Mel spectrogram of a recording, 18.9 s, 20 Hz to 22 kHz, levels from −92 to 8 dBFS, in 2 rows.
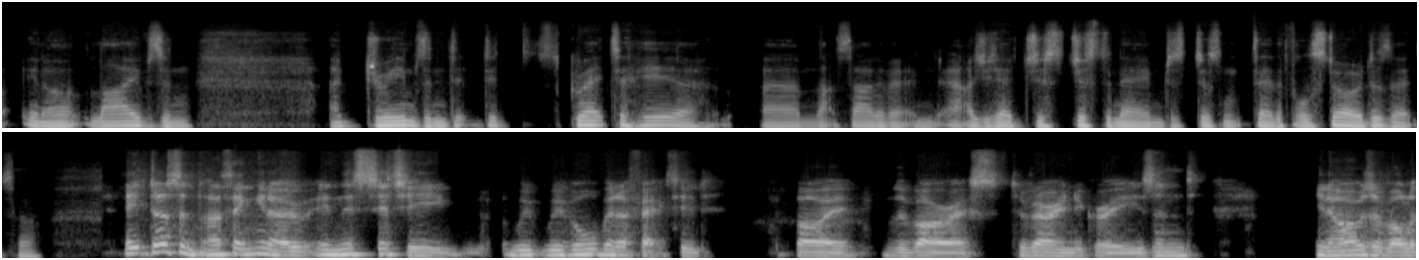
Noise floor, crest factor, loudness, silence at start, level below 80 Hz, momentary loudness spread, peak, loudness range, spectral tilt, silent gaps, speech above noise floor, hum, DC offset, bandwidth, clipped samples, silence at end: -64 dBFS; 16 dB; -26 LUFS; 0 s; -62 dBFS; 13 LU; -10 dBFS; 6 LU; -6 dB/octave; none; 38 dB; none; under 0.1%; 12 kHz; under 0.1%; 0 s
